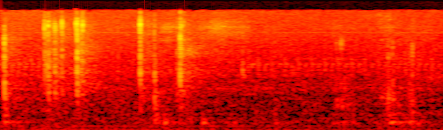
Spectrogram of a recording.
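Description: Faint, scattered light clicks and taps of plastic as the hinged clear plate of a stamp-positioning tool is handled and swung up off the freshly stamped paper.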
